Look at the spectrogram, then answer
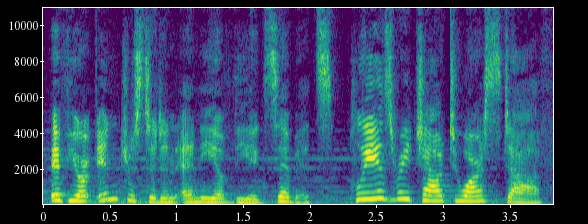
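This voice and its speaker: Game role: courteous floral expo hostess, high voice, formal welcoming delivery, music underneath. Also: female voice, big pitch swings, fairly quick, fairly bright tone. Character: polished, courteous female floral expo attendant. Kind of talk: video game voice acting.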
